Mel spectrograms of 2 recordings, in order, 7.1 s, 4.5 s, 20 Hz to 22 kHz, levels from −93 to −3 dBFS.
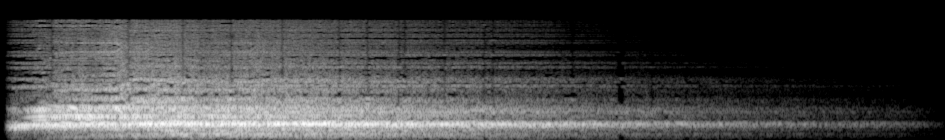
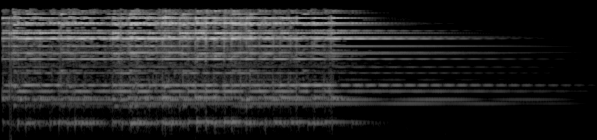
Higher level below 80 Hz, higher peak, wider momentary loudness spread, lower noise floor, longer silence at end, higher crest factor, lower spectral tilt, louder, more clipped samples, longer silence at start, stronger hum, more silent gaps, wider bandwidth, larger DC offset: first, -66 dBFS vs under -90 dBFS; first, 0 dBFS vs -10 dBFS; first, 18 LU vs 15 LU; second, -65 dBFS vs -76 dBFS; first, 2.25 s vs 1.25 s; about the same, 14 dB vs 18 dB; first, -4.5 dB/octave vs 8.5 dB/octave; first, -13 LUFS vs -22 LUFS; neither; about the same, 0.05 s vs 0 s; neither; neither; second, 12.5 kHz vs 17 kHz; neither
